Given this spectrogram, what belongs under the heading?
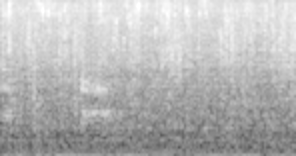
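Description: Homemade marinara sauce bubbling and sizzling in a pan as it is stirred, a steady close hissing and crackling with no voices.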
